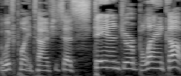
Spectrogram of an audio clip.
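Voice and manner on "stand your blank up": furious, high, angry screaming woman's yell. Retelling a woman's confrontation with a man over a mask: retelling a scream. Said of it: "And now she's screaming".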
